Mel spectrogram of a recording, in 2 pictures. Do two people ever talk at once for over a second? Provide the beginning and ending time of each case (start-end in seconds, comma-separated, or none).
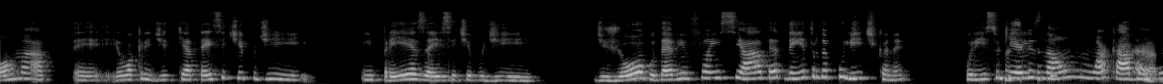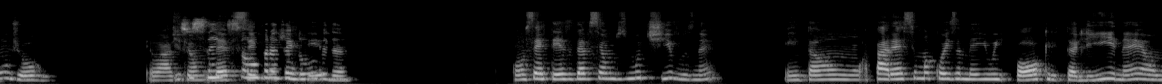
13.4-15.0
